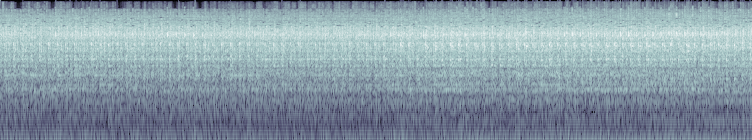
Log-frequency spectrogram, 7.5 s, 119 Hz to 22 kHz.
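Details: Yamaha TDM 850 twin at idle: light fairly regular tapping knock that lessens with clutch pulled and vanishes in gear with clutch engaged; suspected clutch noise, unconfirmed.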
